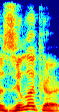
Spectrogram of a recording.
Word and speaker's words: Zilliqa: is in my opinion so zilliqa is how you say it so that's the blockchain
